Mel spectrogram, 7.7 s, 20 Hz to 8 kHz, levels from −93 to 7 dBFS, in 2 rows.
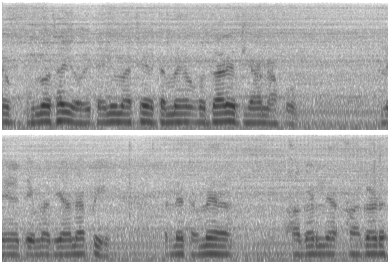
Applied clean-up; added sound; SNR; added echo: none; Sawing; 13 dB; none.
